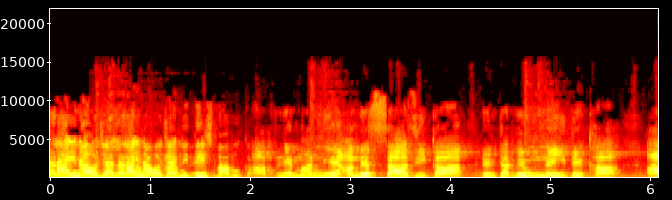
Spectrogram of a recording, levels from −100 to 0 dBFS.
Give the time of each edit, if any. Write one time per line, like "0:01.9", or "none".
none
